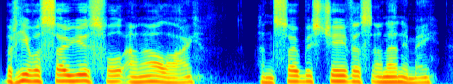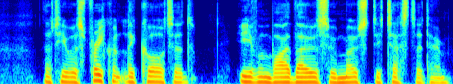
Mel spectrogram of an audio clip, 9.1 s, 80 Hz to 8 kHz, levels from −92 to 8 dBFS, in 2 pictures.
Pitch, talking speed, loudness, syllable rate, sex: 135 Hz, 160 wpm, -19 LUFS, 5.1 syllables/s, male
